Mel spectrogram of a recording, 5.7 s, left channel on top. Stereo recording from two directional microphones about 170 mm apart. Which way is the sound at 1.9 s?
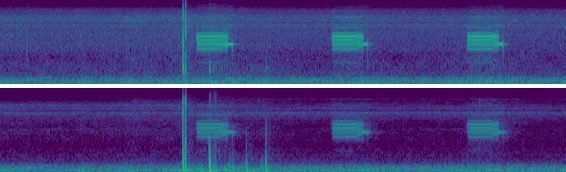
20° left (ahead or behind).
